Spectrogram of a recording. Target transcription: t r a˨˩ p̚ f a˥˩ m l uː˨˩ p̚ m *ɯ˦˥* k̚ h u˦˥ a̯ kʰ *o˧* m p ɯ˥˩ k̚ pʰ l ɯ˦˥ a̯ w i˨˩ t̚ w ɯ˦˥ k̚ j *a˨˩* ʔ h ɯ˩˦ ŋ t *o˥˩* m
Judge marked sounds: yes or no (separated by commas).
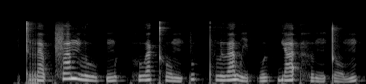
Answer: no, no, no, no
